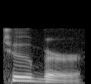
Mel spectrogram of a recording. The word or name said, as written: tuber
